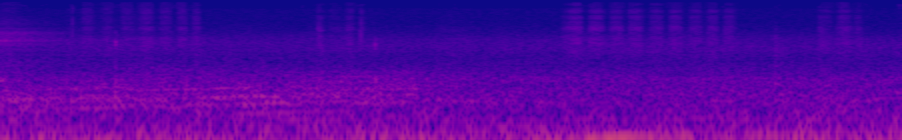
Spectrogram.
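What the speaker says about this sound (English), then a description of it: "I'm going to use this Kleenex. I'm going to give it a good rub." A Kleenex tissue is rubbed over a pencil drawing of a gopher on paper, producing soft, faint, steady scratchy swishing strokes close by, with a quiet rhythmic brushing texture throughout.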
